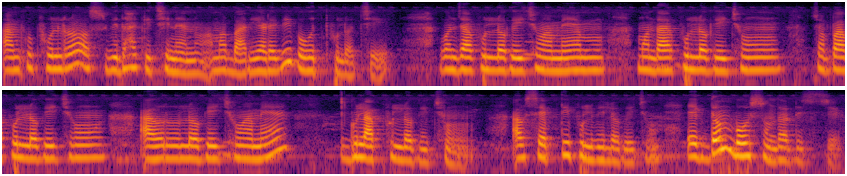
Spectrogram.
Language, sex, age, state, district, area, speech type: Odia, female, 30-45, Odisha, Bargarh, urban, spontaneous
